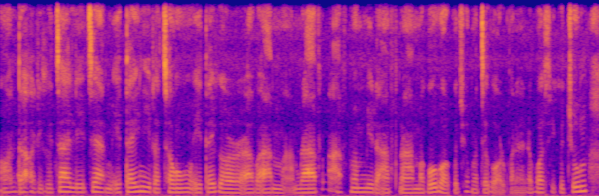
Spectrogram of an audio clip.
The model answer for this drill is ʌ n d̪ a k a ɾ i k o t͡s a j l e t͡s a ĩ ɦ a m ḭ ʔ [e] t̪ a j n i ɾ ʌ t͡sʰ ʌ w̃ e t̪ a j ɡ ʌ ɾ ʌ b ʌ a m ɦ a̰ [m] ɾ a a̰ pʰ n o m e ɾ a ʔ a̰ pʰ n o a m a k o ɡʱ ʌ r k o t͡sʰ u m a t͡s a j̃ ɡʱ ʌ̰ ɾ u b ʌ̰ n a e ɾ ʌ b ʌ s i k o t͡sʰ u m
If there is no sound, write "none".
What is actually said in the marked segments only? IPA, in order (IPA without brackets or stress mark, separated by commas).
e, m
